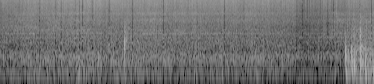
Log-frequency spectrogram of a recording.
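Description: Ground fireworks fountain hissing steadily as it sprays sparks, with a single sharp crack about two and a half seconds in and a quick cluster of bangs near the end.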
